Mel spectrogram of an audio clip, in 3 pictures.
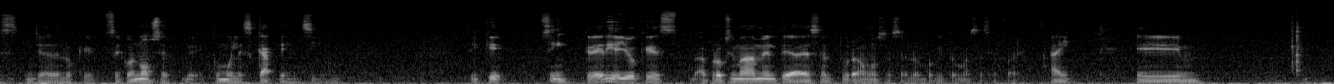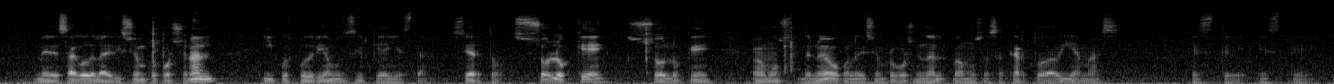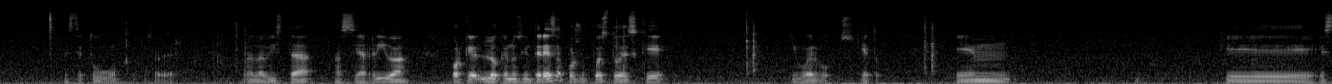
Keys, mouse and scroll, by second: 7.8-10.5 drag, 13.1 o, 15.1 Tab, 16.1 scroll down 2, 16.3-20.0 drag, 20.0 Tab, 21.3 o, 22.2-23.8 drag, 23.8-24.4 scroll up 1, 28.1 KP_3, 29.2 KP_7, 33.0 o, 34.3 p, 36.1 o, 37.5-38.5 drag, 39.1-40.0 scroll down 2.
